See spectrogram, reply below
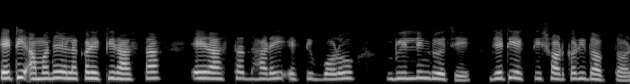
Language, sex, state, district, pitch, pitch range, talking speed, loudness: Bengali, female, West Bengal, Malda, 270 Hz, 250-280 Hz, 150 wpm, -21 LUFS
